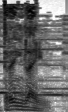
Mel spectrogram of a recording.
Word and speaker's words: Trainline: Se pronuncia Trainline.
